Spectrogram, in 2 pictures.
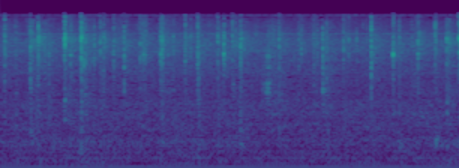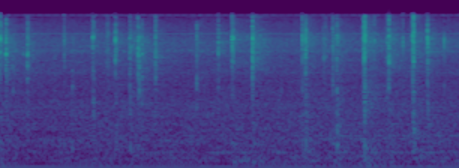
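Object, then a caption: Plastic laptop keyboard keys. Gloved fingertips tap the plastic keys of a black laptop keyboard, then type with both hands, producing a steady run of quick, light clicks with bright ticks. A constant low hum sits underneath throughout.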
